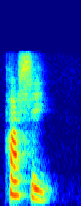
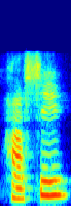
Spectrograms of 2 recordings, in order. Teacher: we've got chopsticks, hashi, with a fall, and then bridge, hashi, with a rise.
